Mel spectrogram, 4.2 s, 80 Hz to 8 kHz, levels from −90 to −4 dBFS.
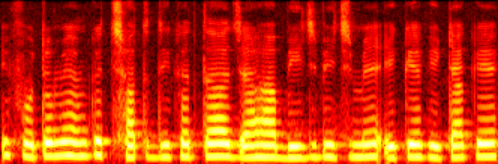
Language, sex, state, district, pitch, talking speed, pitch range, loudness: Bhojpuri, female, Uttar Pradesh, Gorakhpur, 215 Hz, 185 wpm, 210-225 Hz, -15 LUFS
